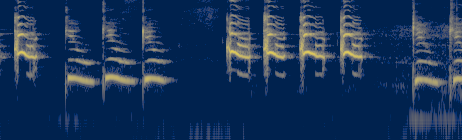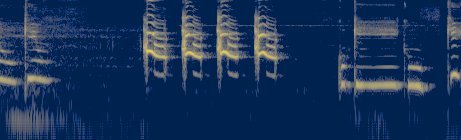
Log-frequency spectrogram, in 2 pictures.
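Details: Caged or pet cockatiel singing indoors: groups of sharp harmonic chirps alternate with lower, rounded two-note whistles, repeated in short bursts, ending with a longer steady whistle; faint low rumble at times.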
